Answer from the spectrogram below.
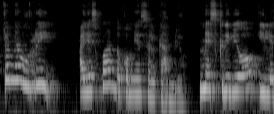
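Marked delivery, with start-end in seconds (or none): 0.1-1.0 mock-bored sigh, pitched high; bored dismissive quote. Imitating the ex who no longer sees her as special, high and bored. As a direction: toss it off like you're over him. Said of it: "ya no lo veía acá y dijo".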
